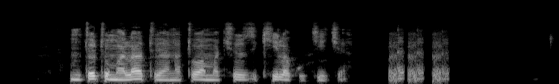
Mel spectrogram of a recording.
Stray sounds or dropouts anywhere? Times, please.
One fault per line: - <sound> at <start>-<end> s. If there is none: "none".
- laugh at 3.9-4.5 s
